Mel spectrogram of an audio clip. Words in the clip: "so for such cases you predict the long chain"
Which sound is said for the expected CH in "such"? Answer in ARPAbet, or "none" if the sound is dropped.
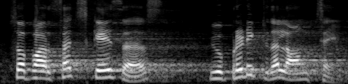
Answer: CH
